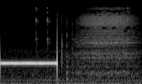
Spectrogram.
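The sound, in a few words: PLC trainer buzzer sounding on UCR trip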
